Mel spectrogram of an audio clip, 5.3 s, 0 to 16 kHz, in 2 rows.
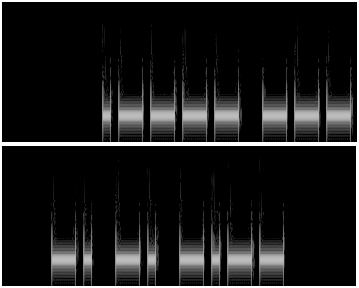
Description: Morse code, heard as a keyed tone, about 20 wpm, 700 Hz. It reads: 1O NNY
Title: Winter Field Day Exchanges 20wpm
